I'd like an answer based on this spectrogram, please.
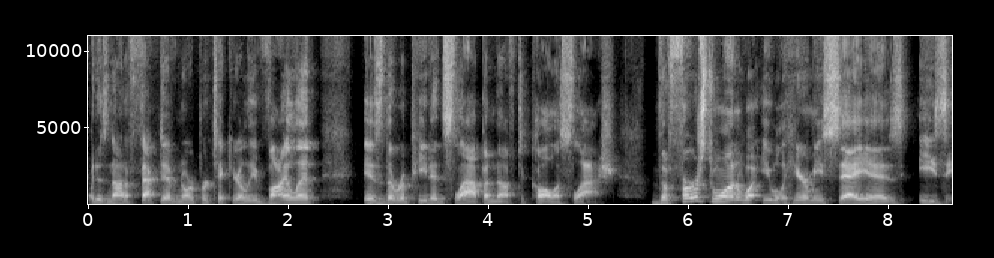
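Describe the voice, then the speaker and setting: Against a quiet background, a man with an ordinary speaking voice and medium pitch talks at a moderate pace with ordinary pitch variation. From New York. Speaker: lacrosse referee trainer. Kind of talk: training session. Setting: video call.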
